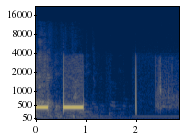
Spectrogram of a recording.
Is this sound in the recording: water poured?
no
